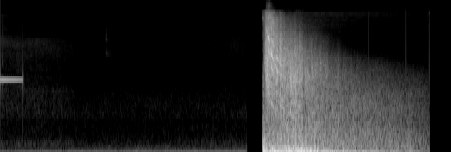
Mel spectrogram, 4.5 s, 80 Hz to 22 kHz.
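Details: S&T M240B airsoft support gun after gearbox rebuild of a failed prior repair, on 11.1 V battery: sharp, even burst under two seconds, no stutter or grinding; gearbox cycles cleanly at high rate, normal full-auto firing.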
